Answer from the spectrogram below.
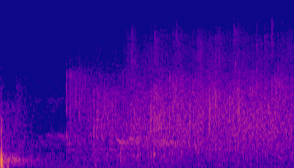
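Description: An audience breaks into applause on Easter Sunday, applauding Christ for the news that Jesus is alive. Dense clapping swells after a quiet moment and continues steadily and fairly loudly to the end, with a faint voice at the very start.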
